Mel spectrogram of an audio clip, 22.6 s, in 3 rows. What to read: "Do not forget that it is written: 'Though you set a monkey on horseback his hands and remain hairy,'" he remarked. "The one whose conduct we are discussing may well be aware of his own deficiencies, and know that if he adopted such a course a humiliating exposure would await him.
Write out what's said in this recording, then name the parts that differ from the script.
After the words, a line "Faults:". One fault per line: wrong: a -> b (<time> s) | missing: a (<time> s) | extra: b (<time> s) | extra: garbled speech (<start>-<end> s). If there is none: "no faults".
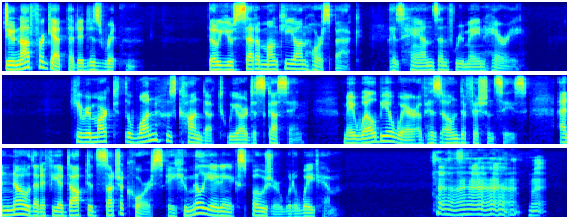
"Do not forget that it is written: 'Though you set a monkey on horseback his hands and remain hairy,'" he remarked. "The one whose conduct we are discussing may well be aware of his own deficiencies, and know that if he adopted such a course a humiliating exposure would await him.
Faults:
no faults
